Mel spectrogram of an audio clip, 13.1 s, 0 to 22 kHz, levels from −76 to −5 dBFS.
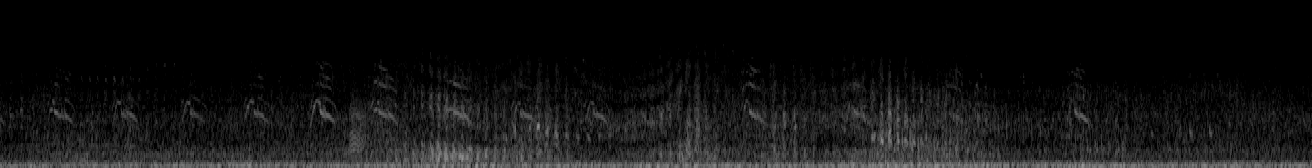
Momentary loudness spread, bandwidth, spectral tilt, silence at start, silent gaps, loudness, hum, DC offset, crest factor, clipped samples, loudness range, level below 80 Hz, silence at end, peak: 7 LU; 16 kHz; -6.5 dB/octave; 0 s; none; -47 LUFS; none; under 0.1%; 22 dB; under 0.1%; 3 LU; -50 dBFS; 0 s; -24 dBFS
